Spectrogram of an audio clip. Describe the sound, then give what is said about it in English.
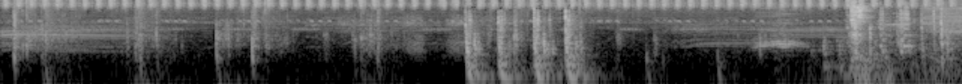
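A few soft footsteps approach, then a burst of four or five firm knocks on a wooden door of a house, with crickets chirping steadily in the background. “Should we knock on the door?”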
